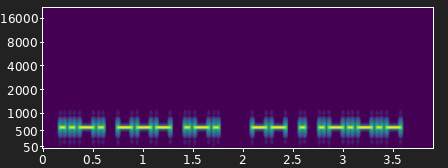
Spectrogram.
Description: Morse code, heard as a keyed tone, about 25 wpm, 600 Hz. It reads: FOR ME.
